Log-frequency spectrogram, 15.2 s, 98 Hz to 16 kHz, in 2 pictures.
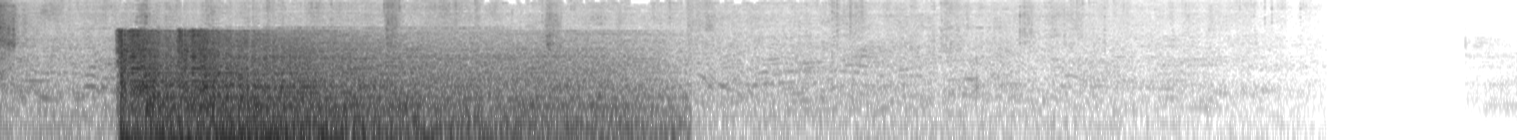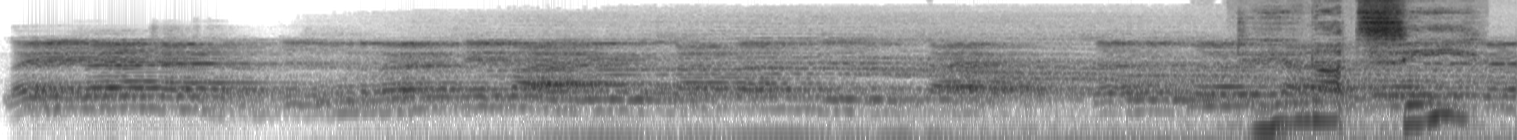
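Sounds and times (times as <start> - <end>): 
heavy cannon boom: 0.6 - 3.5
speech: 14.4 - 15.0.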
